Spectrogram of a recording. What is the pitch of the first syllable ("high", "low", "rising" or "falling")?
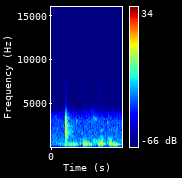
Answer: high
